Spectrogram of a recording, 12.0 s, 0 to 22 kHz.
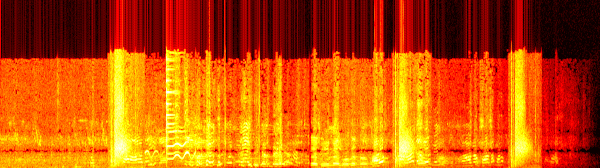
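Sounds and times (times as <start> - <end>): loud swish: 2.2 - 3.7, 7.8 - 8.6, 10.2 - 10.8.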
